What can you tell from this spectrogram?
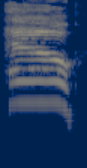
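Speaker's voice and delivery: high cry for help; balloon crying help with no one answering; cried. Acted. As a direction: call out into the empty sea. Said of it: "cried Sorry".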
